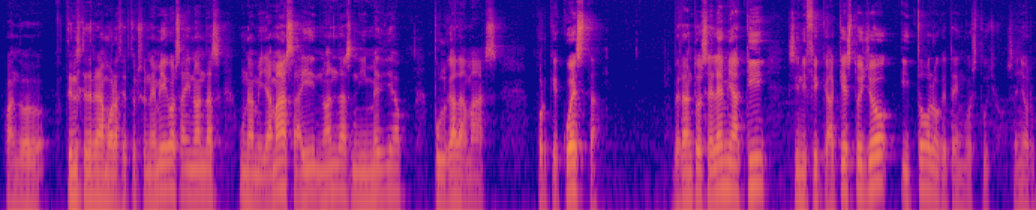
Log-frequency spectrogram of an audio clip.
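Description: A man's voice: medium pitch, moderate pace, darkish tone, clean tone. A man preaching a sermon, talking to the congregation in a conversational way and often asking them rhetorical questions.

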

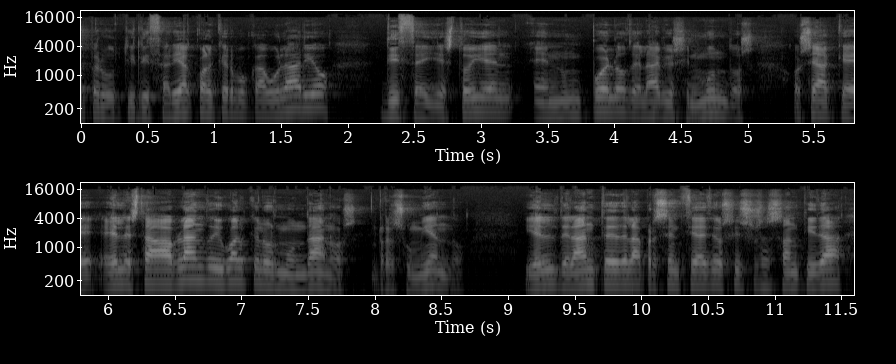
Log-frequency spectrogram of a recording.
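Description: A man preaching a sermon, talking to the congregation in a conversational way and often asking them rhetorical questions. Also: a little high.

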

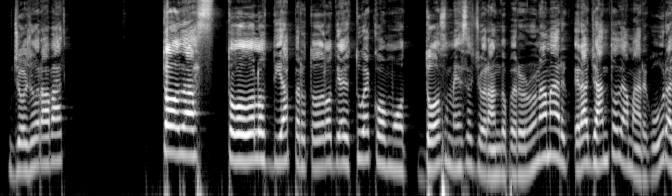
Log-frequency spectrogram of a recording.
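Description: A woman preaching a sermon, swinging between loud exhortation and quiet personal testimony. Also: mid-range voice, no room sound, clean studio sound.

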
